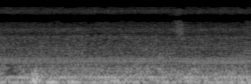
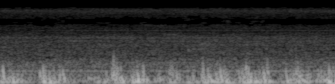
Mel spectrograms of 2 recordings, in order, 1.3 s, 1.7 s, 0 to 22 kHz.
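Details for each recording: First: Trane XL16i central AC after a burnt capacitor terminal and wire were replaced: the compressor now starts on the first attempt; steady low hum with an even drone and some wind noise. Compressor and condenser fan running normally. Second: Central AC outdoor unit on R410A blowing room-temperature air. The compressor hums briefly, low and uneven, without starting because of a burnt terminal and wire on the capacitor; it was fixed by crimping a new connector and replacing the capacitor.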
